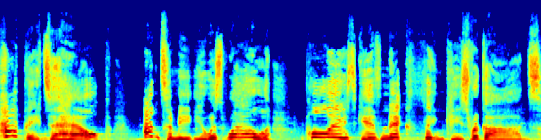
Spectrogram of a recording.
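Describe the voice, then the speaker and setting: In a put-on character voice, the speaker talks at a very slow pace in a high pitch with very wide pitch swings. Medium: video game. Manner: refers to self in third person, eager.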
